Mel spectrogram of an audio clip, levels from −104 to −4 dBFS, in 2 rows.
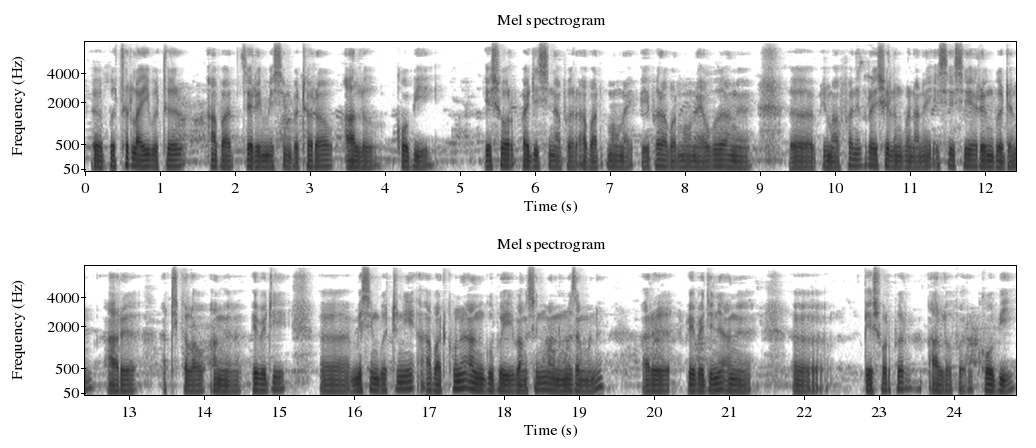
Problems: none marked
